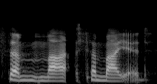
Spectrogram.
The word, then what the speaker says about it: Samoyed: That's the only pronunciation they give in British English. Samayed Somayad.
